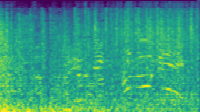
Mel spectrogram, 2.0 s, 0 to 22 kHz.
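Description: An anti-tank gun in Company of Heroes 2 fires on an EZ8 Sherman tank amid dense, loud battlefield gunfire and booms, with a voice talking over the din.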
